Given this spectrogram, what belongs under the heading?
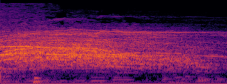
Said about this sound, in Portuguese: ordeno que todos comecem a gritar bem alto. Não estou ouvindo nada.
